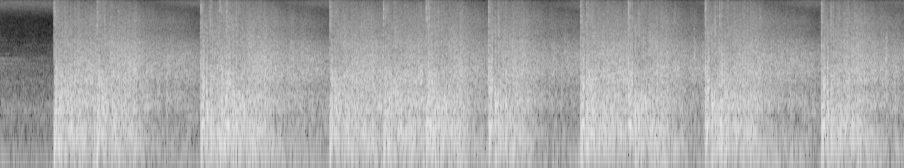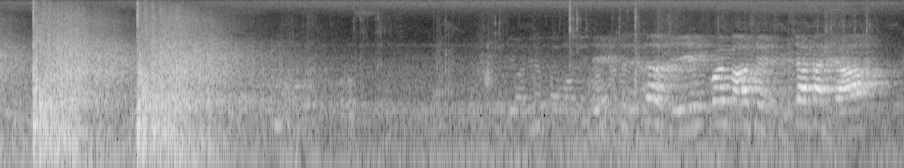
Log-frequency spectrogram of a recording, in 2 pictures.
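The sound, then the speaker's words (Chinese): Rifle shots ring out at a reservist rifle-shooting training camp at a military base in Hualien: many loud, sharp cracks in an uneven rhythm, then voices once the firing stops. “国防部也特别表示，举办此项战斗营的目的是使后备军人在两次的教导期间能保持射击技能。 开保险，开射击。”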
